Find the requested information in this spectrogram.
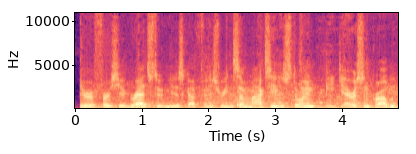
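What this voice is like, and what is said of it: Boston accent. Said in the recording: “the Baston accent ... You pack your car and have it yad”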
